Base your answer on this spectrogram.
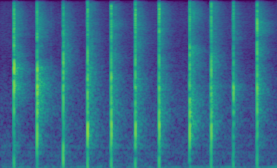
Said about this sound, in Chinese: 如果有跟我共鸣的人，有没有？有没有？鼓掌。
